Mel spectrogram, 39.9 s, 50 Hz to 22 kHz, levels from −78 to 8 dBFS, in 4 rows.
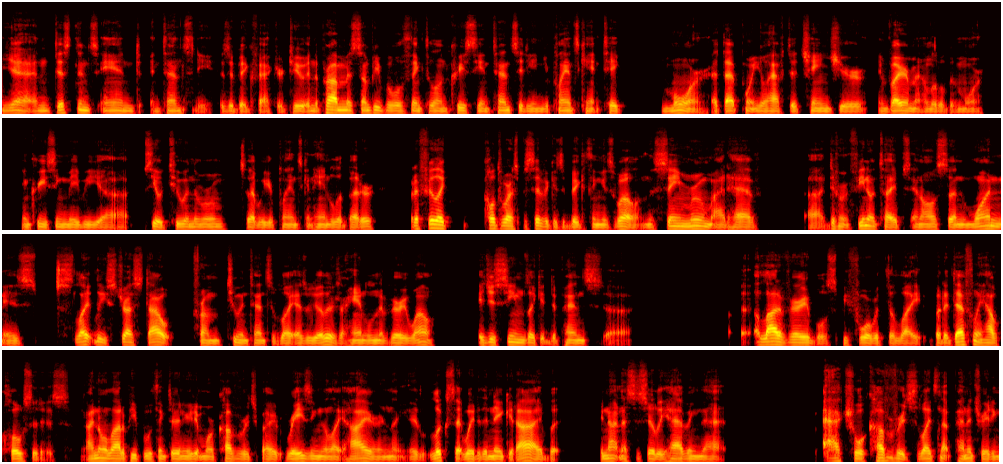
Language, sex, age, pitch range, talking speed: English, male, 30-49, 85-95 Hz, 245 wpm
